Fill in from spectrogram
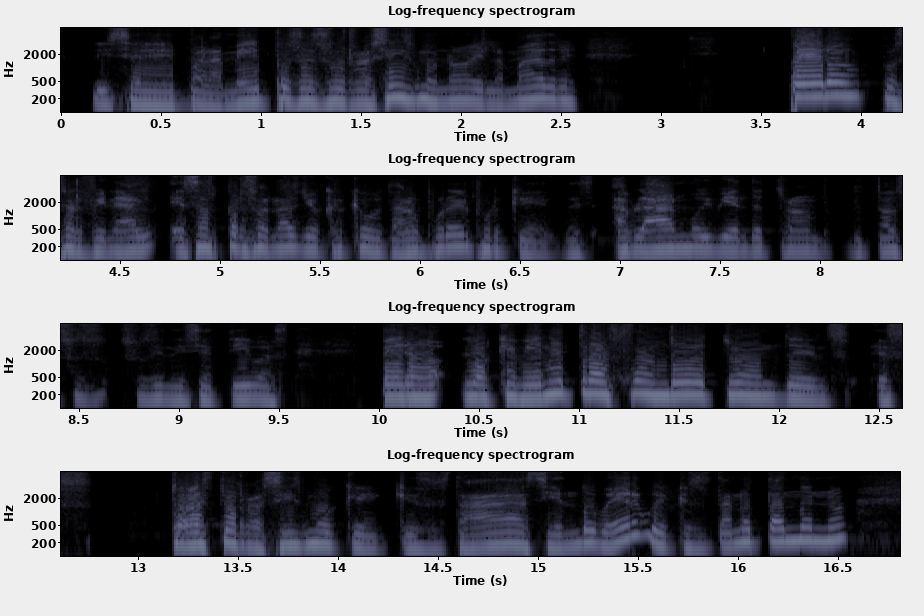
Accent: Mexico

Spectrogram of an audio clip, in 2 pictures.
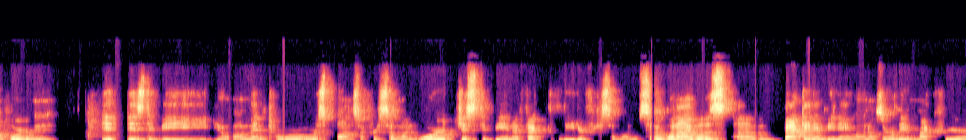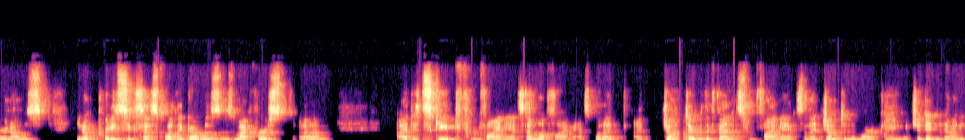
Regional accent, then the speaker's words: United States; moved away as an adult; now in United Kingdom; I'm an American

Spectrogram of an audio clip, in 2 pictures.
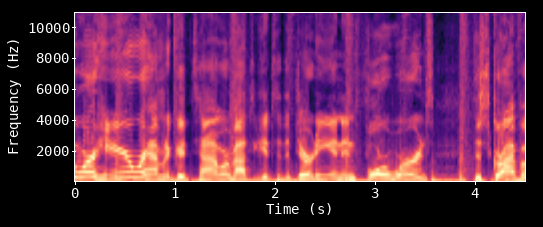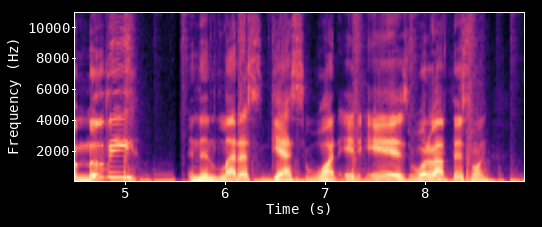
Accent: Brooklyn, New York, United States; Represent Queens. I was raised down in Brooklyn.

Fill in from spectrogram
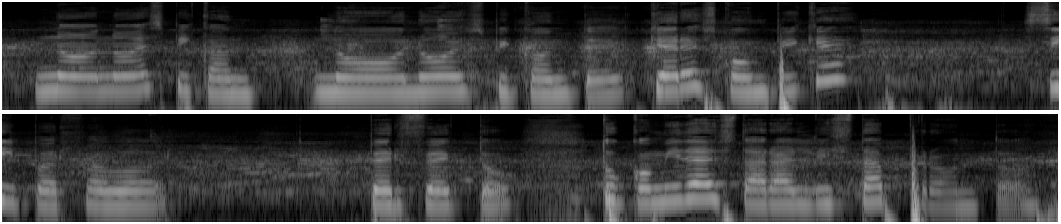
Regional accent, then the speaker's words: Brazil; Mi nacionalidad es brasileña

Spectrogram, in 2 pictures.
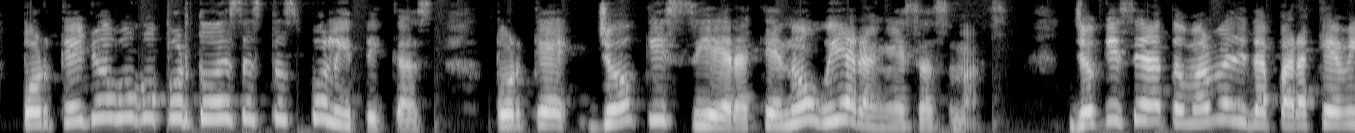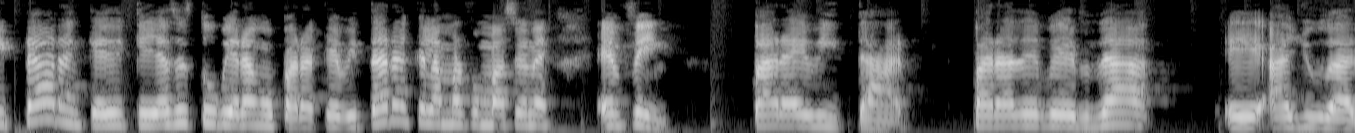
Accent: Dominican Republic; como dominicana y como mujer

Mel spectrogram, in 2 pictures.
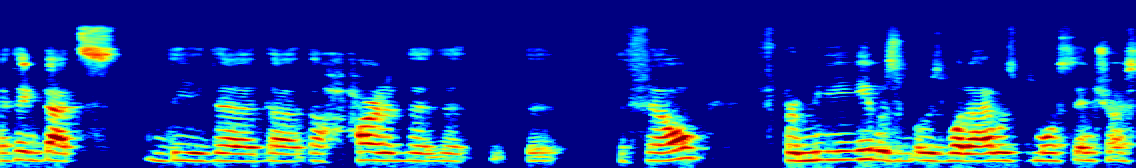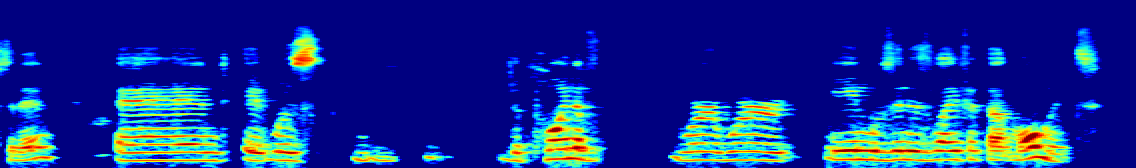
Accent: Toronto, Ontario, Canada

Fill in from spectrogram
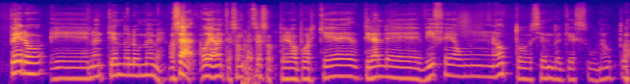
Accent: Chile; uno como chileno

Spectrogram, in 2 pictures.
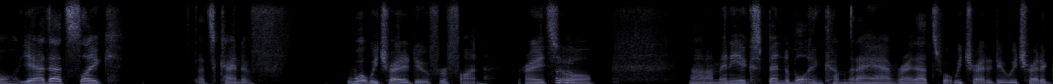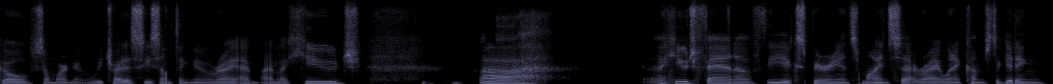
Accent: Cheyenne, Wyoming, United States; also born or lived in Fort Collins, Colorado; Growing up in Cheyenne

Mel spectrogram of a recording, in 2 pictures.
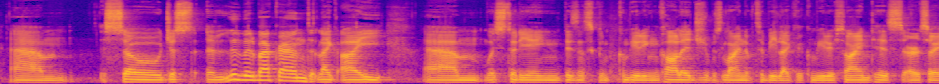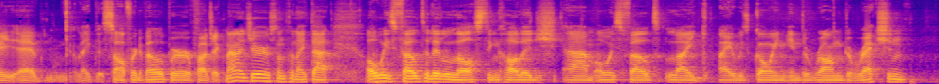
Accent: Ireland; now in Vancouver, Canada; we are an Irish couple living in Vancouver

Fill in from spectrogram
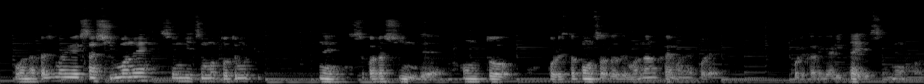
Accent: Tokyo, Japan; 東京生まれの東京育ちなんですけど、まあ、東京といってもね、僕、郊外なの。

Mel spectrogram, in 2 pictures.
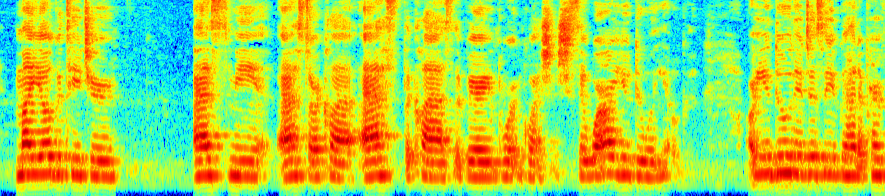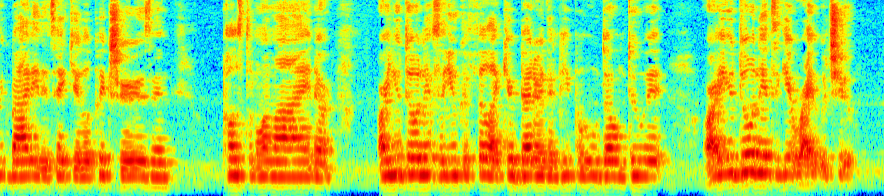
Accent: Midwest, United States; I'm from the Midwest in a very black environment

